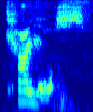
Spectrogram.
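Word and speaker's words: callos: sees it on a menu it's called you pronounce it chaos experience Bay it's c-a-l-l-o-s and that's striped you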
